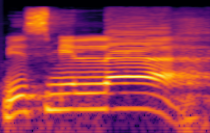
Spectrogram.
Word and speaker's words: Bismillah: HAM hak itu ada Luv lam dibacanya tebal atau tipis Bismillah Hai tipis ya dibaca tipis karena apa Idol dengan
